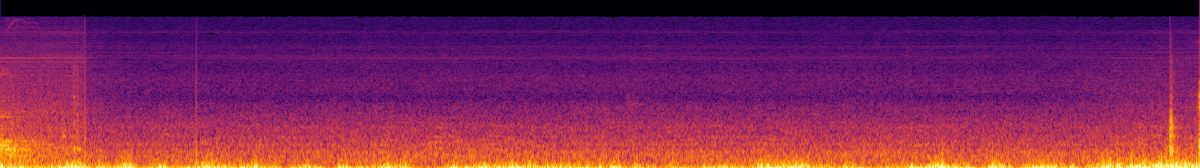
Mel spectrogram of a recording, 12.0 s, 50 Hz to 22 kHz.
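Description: Low, steady rumble of a Falcon 9 first stage's three Merlin 1D engines firing the re-entry burn, picked up by the rocket's onboard camera. A brief brighter hiss comes in the first second.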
